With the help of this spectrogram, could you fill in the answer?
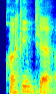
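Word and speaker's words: Joachim Trier: pero ¿cómo debo? Cómo debo? Joaquín Trier. Joaquín Trier, ok, perfecto.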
